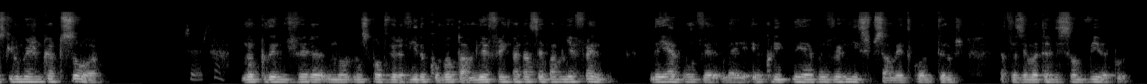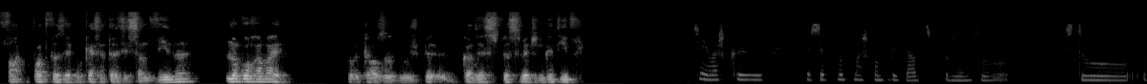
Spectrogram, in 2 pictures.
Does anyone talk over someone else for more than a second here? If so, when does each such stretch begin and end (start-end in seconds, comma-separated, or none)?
none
